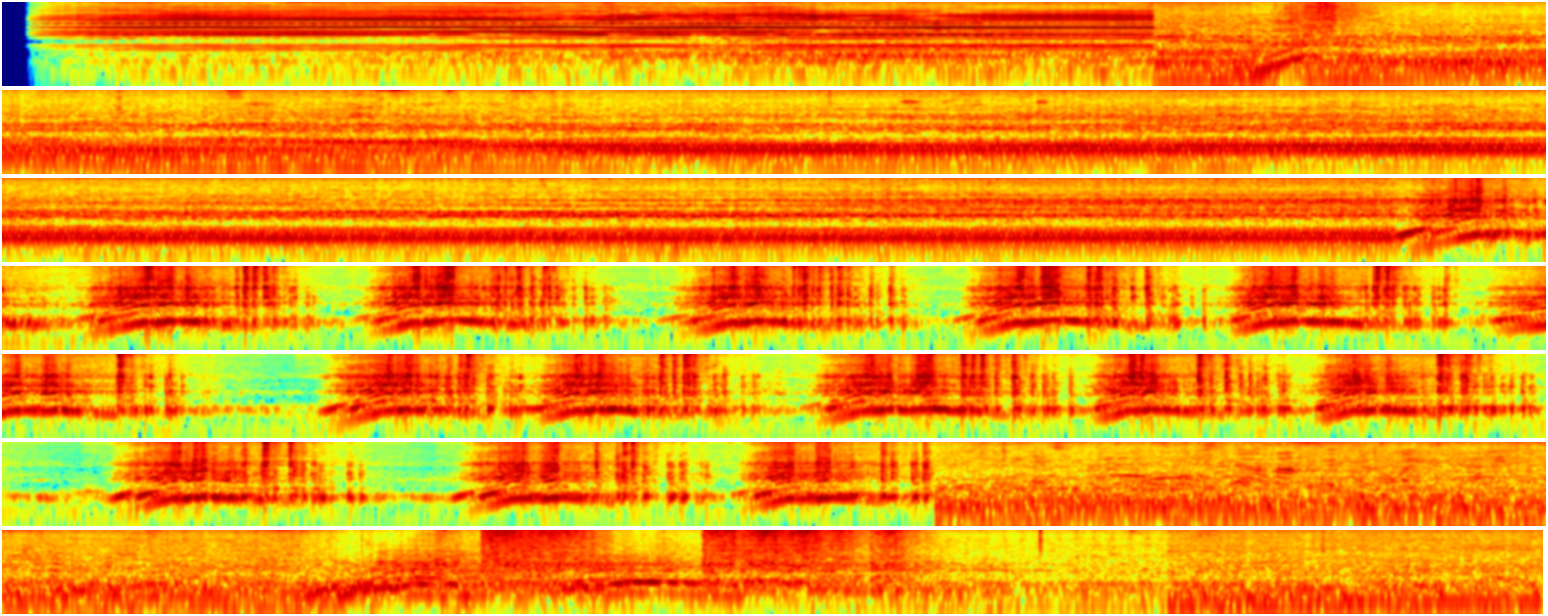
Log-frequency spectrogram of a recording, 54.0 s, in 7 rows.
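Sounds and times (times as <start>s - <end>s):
sports car engine idling: 0.4s - 54.0s
engine revving: 0.8s - 54.0s.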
